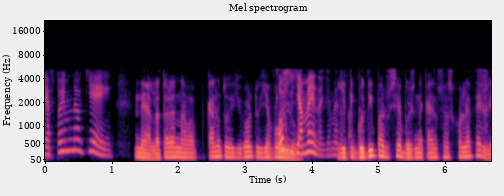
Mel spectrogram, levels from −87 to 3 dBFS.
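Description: Nothing in this speech recording stands out as a technical fault, so there's no problem to point to anywhere along its run.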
